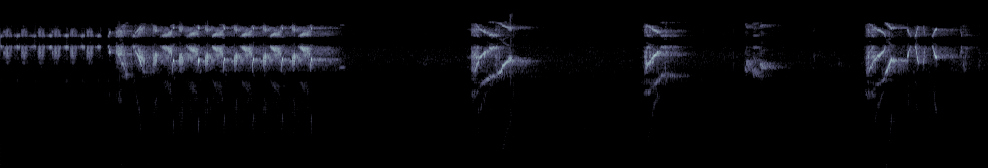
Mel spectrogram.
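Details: Campero-style serin song: a run of quick, evenly repeated high chirps for about two seconds, then four shorter bursts of sharp, down-slurred twittering notes separated by brief pauses.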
